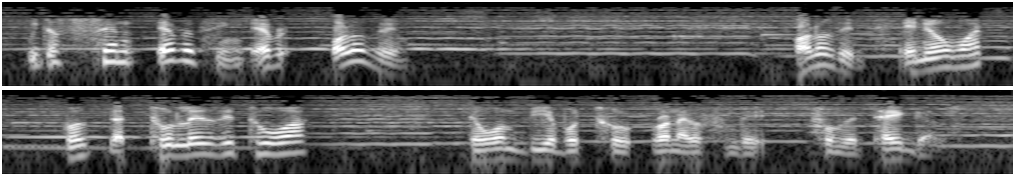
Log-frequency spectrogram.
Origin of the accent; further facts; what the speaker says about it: Kenya; now in United States; I come from Africa. I come from Kenya.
